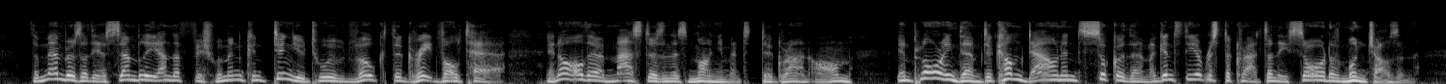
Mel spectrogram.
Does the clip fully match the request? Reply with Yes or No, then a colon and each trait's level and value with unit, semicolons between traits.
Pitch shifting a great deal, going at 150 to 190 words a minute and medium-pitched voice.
Yes: wide, 7.1 semitones; average, 165 wpm; medium, 160 Hz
